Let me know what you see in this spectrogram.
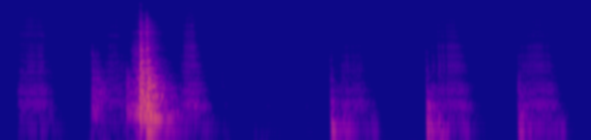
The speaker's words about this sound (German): Jetzt hörte Magdalena deutlich, wie er über ihr den Riegel der Tür langsam verschloss.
